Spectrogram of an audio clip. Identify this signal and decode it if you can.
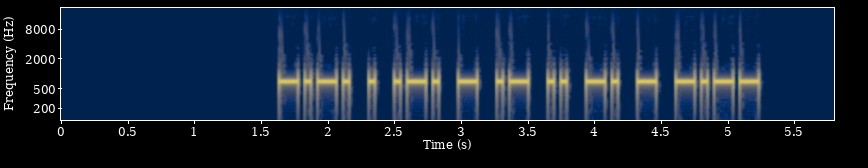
Morse code, heard as a keyed tone, about 25 wpm, 700 Hz. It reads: CERTAINTY
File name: practice / 25wpm / 9 Letter Words - First 3 Letters Given - 25wpm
